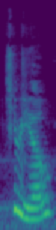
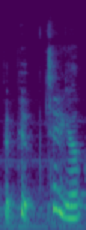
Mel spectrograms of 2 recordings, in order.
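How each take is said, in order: First: A weak, failed stab at a British "Cheerio"; mock posh British "Cheerio" after a sigh; bad British accent. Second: A higher, hammed-up British "Pip, pip, cheerio"; goofy British accent, second try; mock British accent. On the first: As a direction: try a British "Cheerio" and miss it. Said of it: "I wish I could do an accent". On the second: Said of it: "That's not how she talks".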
